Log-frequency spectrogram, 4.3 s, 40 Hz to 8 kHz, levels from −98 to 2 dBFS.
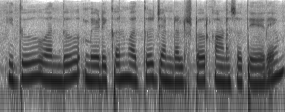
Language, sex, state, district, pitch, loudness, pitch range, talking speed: Kannada, female, Karnataka, Bidar, 185 Hz, -16 LUFS, 175-195 Hz, 100 wpm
